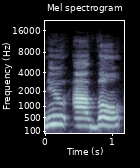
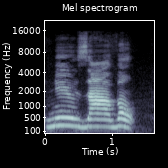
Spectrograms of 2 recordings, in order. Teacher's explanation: when you have a consonant like s and a vowel when you link them together it makes this z sound so instead of saying new ah volt you say nu zavo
